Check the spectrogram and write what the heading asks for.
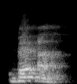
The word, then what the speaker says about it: better: Pag pronounce na yung word na better sa kanta niya, bea. Ano yun? Mababa. Ano ba yun? Bea. Waa. Get me a glass of water. Wala nang T, wala nang R.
